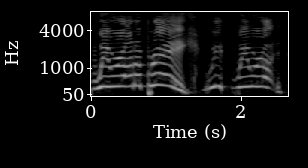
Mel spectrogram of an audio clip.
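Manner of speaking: indignant Ross catchphrase, hammed up; mock Ross whine. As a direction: throw up your hands like Ross, pleading. Mimicking Ross's famous line.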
